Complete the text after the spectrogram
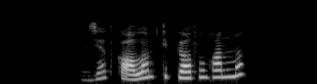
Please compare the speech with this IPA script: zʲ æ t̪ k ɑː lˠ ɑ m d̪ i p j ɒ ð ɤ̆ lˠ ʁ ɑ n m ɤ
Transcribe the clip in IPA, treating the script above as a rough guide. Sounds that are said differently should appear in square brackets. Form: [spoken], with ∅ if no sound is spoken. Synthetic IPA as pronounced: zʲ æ t̪ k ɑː lˠ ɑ m [t̪] i p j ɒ ð ɤ̆ lˠ ʁ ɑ n m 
